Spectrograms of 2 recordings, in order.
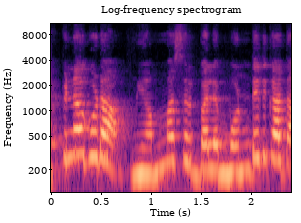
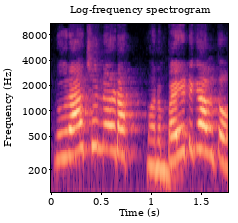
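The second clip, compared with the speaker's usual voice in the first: higher, loud scolding put on for show; staged anger; 5 semitones higher, 5 dB louder than usual. Father shields daughter, scolding wife and elder daughter in staged anger. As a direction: play the outraged father scolding on purpose. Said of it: "నువ్వు భలే act చేసావు".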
